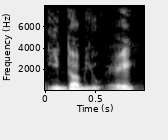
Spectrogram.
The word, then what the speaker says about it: Ewa: My parents immigrated from Japan, and we grew up in this sugarcane town called Ewa, E-W-A. It's pronounced Ewa.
